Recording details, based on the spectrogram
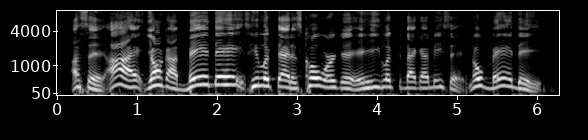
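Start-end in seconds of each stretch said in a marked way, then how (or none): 5.2-6.1 put-on Caribbean accent. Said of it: "he said it in his in his Haitian or Jamaican accent".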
